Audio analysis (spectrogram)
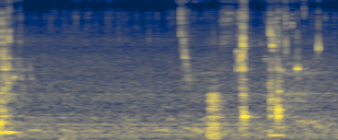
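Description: Milk being poured into a bowl for a blueberry bun dough, a faint liquid trickle with scattered drips and small clinks in a quiet kitchen.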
